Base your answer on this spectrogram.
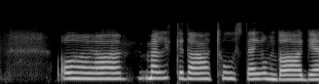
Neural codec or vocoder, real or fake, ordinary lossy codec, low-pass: codec, 16 kHz, 1 kbps, FreqCodec, larger model; fake; none; 7.2 kHz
